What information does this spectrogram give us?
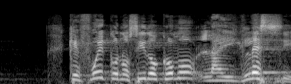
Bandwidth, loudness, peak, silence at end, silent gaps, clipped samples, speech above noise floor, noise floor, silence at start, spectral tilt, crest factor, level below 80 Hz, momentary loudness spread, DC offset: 11.5 kHz; -14 LUFS; 0 dBFS; 0 s; none; under 0.1%; 40 dB; -54 dBFS; 0.5 s; -2.5 dB/octave; 16 dB; -44 dBFS; 7 LU; under 0.1%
